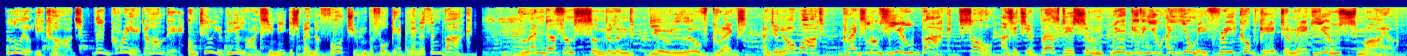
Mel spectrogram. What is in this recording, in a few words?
Newcastle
